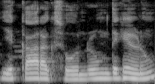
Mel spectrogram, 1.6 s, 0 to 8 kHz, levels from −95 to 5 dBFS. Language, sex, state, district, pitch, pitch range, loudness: Garhwali, male, Uttarakhand, Tehri Garhwal, 135 Hz, 130-140 Hz, -23 LUFS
